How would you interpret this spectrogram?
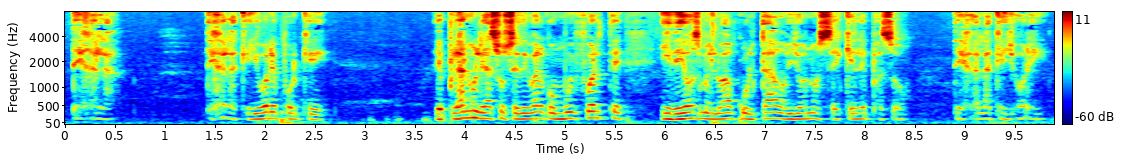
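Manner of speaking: the prophet gently quieting his servant; hushed prophet. Retold or imitated. Preacher voicing Elías hushing his servant, soft and low. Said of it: "el profeta le dijo".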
